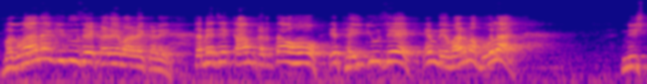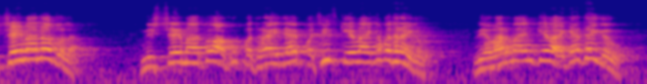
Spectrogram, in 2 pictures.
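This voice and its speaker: Speaking with a very high-pitched voice, a male Jain monk preaches conversationally. His sermon leans on rhetorical questions and is sprinkled with gentle humor.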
